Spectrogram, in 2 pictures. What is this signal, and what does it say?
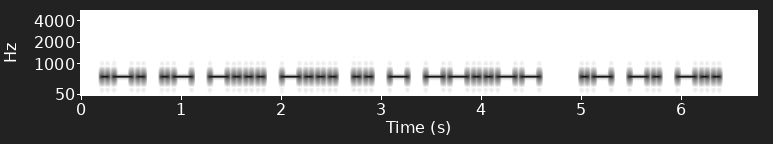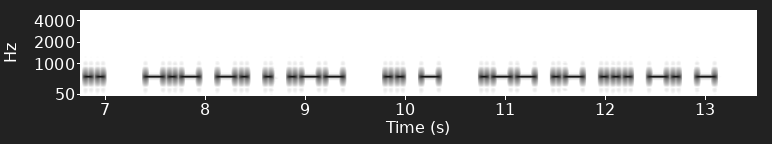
Morse code, heard as a keyed tone, about 20 wpm, 600 Hz. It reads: RABBIT, AND I KNEW IT WASNT
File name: cw-books / winnie-the-pooh / winnie-20wpm-page-0017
